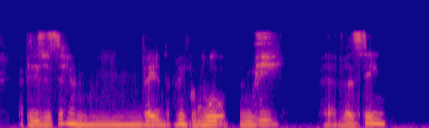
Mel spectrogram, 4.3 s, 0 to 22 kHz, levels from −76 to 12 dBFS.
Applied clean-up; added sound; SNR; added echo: neural diffusion model UNIVERSE++.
